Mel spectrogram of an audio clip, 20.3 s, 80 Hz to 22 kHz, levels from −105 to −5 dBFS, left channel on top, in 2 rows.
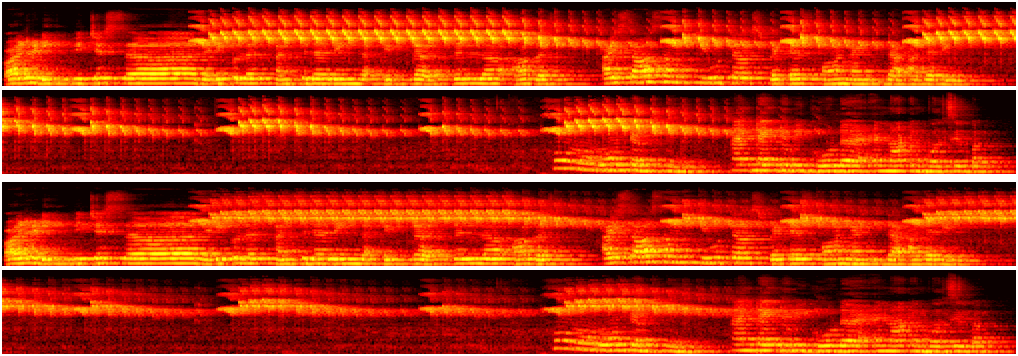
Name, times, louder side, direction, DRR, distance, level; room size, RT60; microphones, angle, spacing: voice 1, 0.0-5.5 6.0-9.6, equal, 10° right, -6 dB, 4.8 m, -34 dB
sound 1, 1.9-18.0, left 6 dB, 50° left, 2.3 m, -32 dB
voice 2, 15.6-17.0 17.4-19.9, equal, 30° left, -6 dB, 5.2 m, -37 dB
21.5 x 9.9 x 3.3 m, 0.96 s
head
